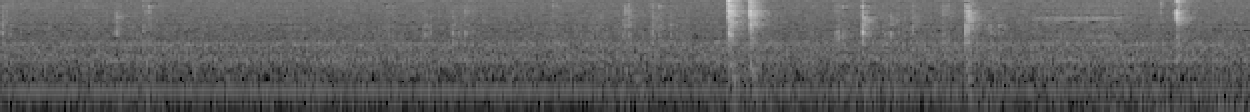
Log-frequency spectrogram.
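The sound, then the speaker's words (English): Faint keystrokes on a computer keyboard, a few light, scattered clicks spaced irregularly over a steady low hum, with no voices. “And I'm going to type in something like Star Wars and see what they've got for Star Wars.”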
